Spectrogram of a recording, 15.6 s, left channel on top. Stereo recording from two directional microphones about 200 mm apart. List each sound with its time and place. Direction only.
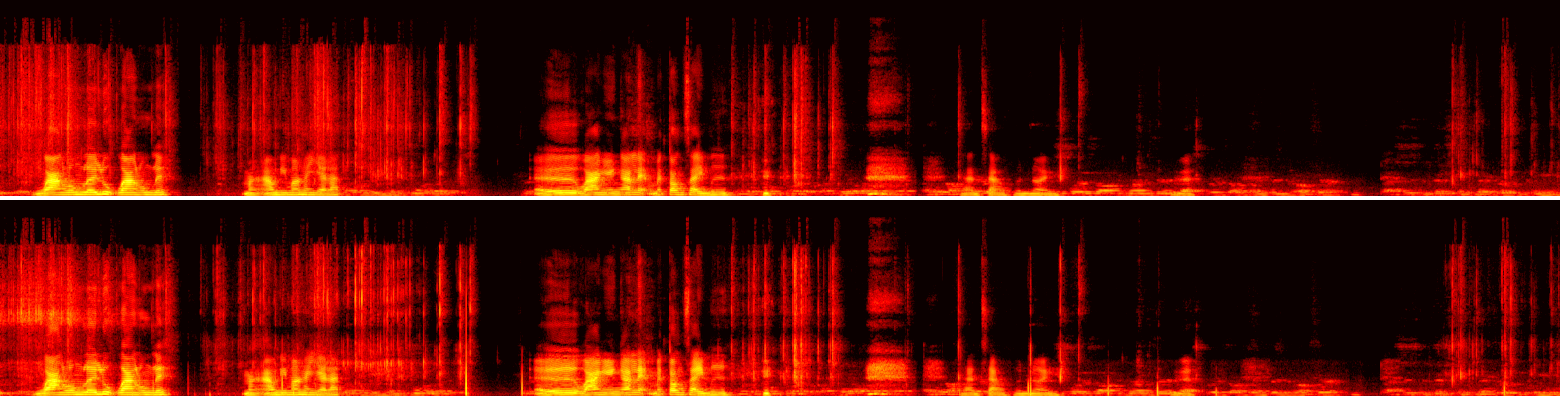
0.3 s a woman's voice: 5° left (ahead or behind)
5.3 s a woman's voice: centre (ahead or behind)
7.3 s typewriter: 10° right (ahead or behind)
8.6 s a sound: 5° left (ahead or behind)
8.9 s a sound: 40° left (ahead or behind)
9.6 s a woman's voice: 5° left (ahead or behind)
